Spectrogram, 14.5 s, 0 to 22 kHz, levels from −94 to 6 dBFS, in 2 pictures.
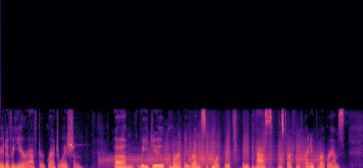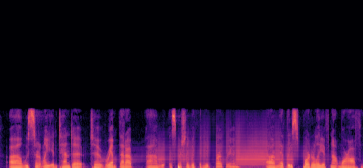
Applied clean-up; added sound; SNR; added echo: neural mask model RNNoise.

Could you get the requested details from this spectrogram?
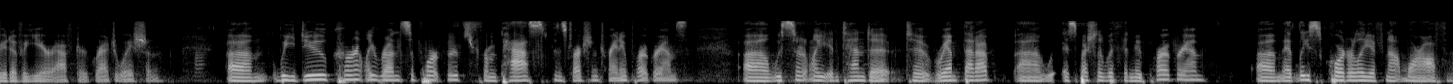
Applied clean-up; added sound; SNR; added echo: neural mask model Resemble Enhance denoiser.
